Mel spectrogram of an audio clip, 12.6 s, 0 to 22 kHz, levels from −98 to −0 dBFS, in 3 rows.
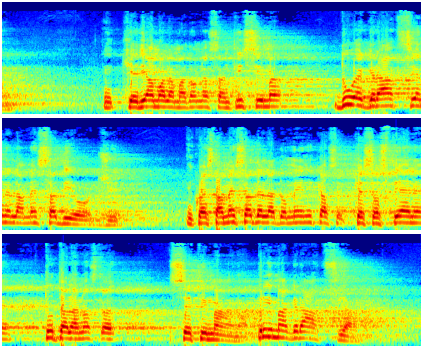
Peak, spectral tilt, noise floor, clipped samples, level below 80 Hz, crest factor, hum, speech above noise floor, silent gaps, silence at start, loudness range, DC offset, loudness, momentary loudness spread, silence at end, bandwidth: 0 dBFS; -5 dB/octave; -37 dBFS; under 0.1%; -48 dBFS; 12 dB; none; 25 dB; none; 0 s; 2 LU; under 0.1%; -12 LUFS; 14 LU; 0 s; 16.5 kHz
